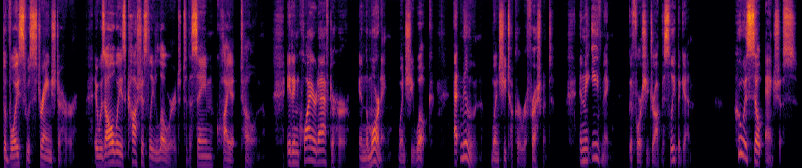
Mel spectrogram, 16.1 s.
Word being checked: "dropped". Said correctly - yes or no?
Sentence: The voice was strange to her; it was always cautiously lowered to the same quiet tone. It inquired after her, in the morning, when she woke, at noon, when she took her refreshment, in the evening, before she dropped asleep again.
yes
